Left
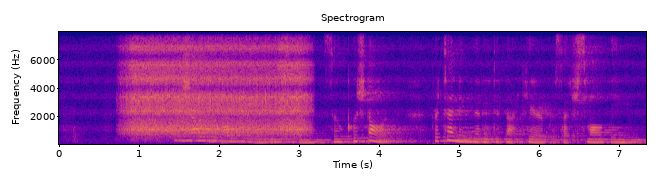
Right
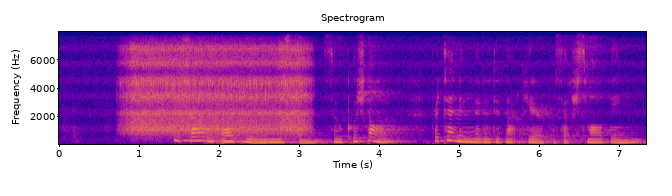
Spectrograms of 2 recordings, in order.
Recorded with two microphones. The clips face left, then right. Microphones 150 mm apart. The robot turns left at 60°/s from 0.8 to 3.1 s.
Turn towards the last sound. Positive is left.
turn(degrees=-165)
